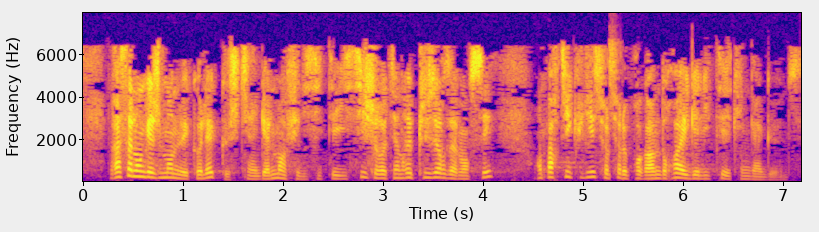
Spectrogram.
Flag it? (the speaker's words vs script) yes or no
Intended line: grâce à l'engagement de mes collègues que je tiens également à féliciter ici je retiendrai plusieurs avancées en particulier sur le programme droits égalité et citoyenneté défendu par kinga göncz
yes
